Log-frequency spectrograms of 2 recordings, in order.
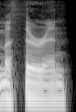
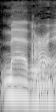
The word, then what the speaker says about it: Mathurin: I've been calling him Mathurin for some reason. I think it's a grab bag of pronunciations. – It's because I lived in Mass when one of my best friends was from Methuen. And so that's how it got stuck in my head. But Mathurin, right.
